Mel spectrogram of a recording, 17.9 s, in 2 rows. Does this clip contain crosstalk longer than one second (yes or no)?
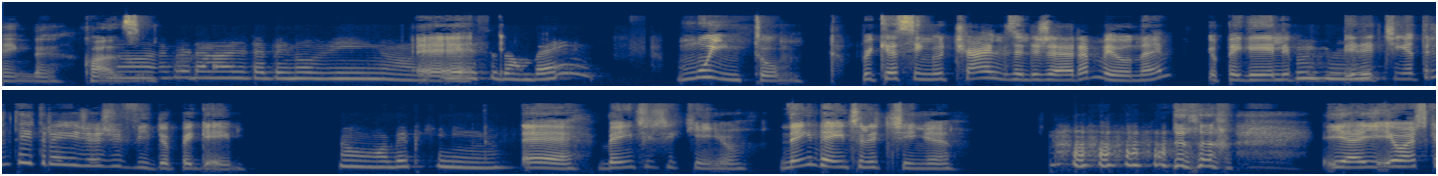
no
